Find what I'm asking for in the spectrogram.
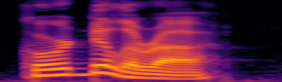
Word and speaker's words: cordillera: Cordillera or cordillera or cordillera. Cordillera. I think the best pronunciation is probably cordillera. It is a noun from 1704.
